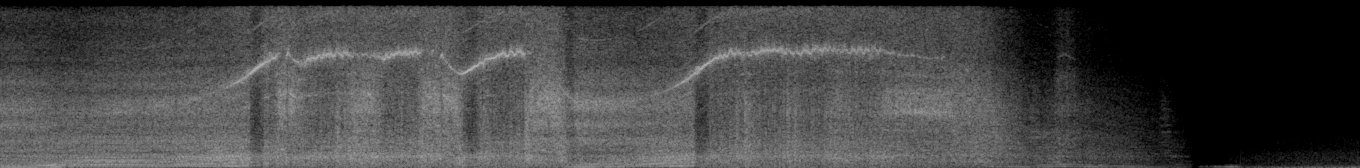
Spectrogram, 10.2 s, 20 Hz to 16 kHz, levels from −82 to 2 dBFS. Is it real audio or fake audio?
real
